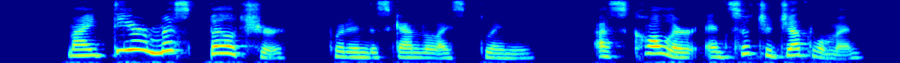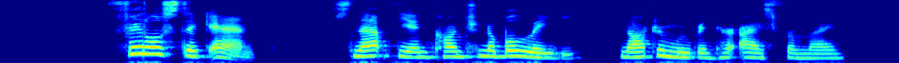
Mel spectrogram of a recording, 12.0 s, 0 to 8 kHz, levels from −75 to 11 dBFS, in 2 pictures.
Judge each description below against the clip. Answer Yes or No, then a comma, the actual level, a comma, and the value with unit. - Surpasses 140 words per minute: No, slow, 135 wpm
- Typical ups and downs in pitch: No, wide, 5.9 semitones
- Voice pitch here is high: Yes, high, 210 Hz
